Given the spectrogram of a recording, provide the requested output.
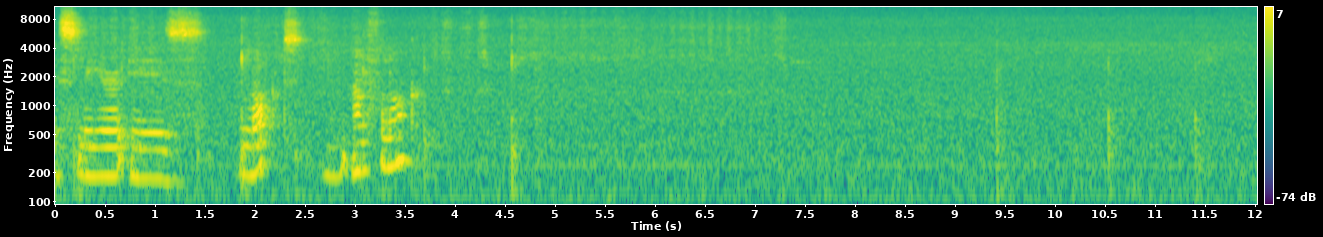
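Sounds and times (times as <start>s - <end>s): stylus rubbing on glass screen: 3.6s - 7.4s.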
